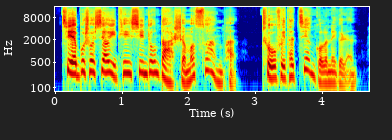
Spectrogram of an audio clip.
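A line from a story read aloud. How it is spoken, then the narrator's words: Flat, detached. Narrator (Chinese): 林渊开口淡淡的说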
